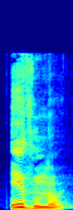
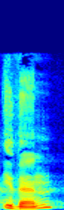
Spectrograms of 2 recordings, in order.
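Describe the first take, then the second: First: The word ends with a 'nu' sound. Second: The word ends with an 'an' sound. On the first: "здесь оба варианта можно почитать" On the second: "В данном случае идэн лучше прочитаю"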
